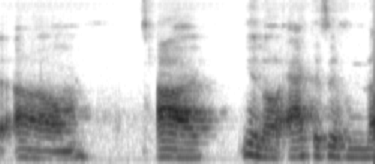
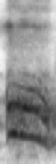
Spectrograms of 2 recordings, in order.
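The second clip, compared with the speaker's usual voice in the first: high, loud cry of pain; pained scream; 9 dB louder than usual. Retold or imitated. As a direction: yelp as the window slams. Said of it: "I was like".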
